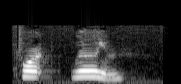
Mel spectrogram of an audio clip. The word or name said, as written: Fort William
